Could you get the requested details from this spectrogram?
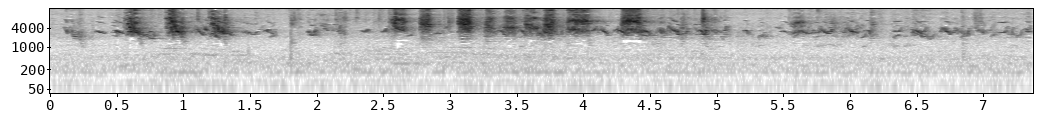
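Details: Baby chicks at play and feeding, calling in rapid, uneven runs of short high falling peeps, over frequent crisp tapping and scratching sounds.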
